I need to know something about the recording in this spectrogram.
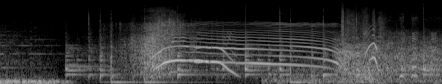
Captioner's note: cheering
